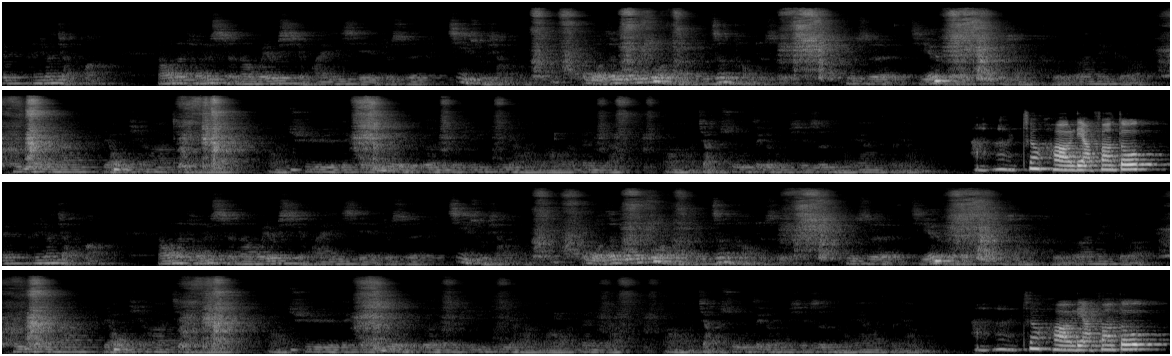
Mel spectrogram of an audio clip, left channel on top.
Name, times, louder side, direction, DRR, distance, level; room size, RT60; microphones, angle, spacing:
voice 1, 0.0-8.1 8.4-14.0 14.3-21.0, equal, 5° left, -3 dB, 4.8 m, -41 dB
sound 1, 5.3-5.8 6.2-6.8 7.7-8.3 9.4-9.9 11.6-12.1 13.4-13.9 15.2-15.5 16.1-16.2 16.6-16.7 17.2-17.3 17.6-18.2, left 4 dB, 60° left, 3.8 m, -31 dB
voice 2, 21.4-23.0, left 2 dB, 40° left, 9 dB, 0.7 m, -23 dB
13.5 x 12.0 x 7.5 m, 1.1 s
head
